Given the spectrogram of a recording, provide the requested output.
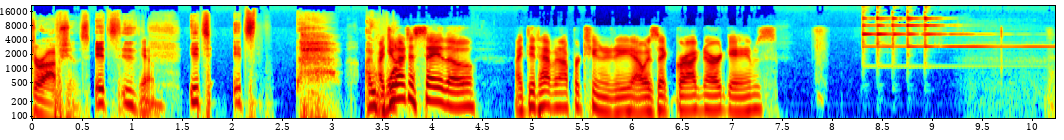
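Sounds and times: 
speech: 0:00.0 - 0:08.0
bell ringing: 0:08.3 - 0:10.2.

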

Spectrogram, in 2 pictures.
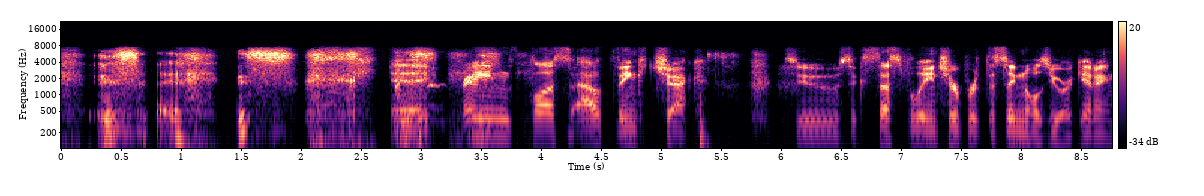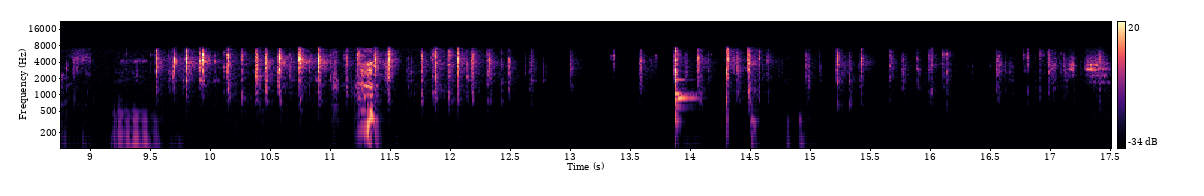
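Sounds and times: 
speech: 0:00.3 - 0:09.7, 0:11.2 - 0:11.6
loud computer keyboard typing: 0:09.5 - 0:17.5.

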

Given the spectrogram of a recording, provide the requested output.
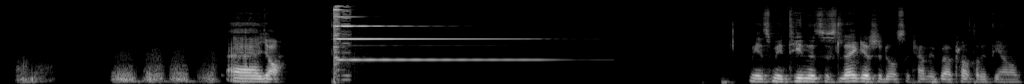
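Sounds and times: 
speech: 0:02.3 - 0:02.9, 0:07.5 - 0:10.2
bright bell strike ringing: 0:03.3 - 0:05.8.

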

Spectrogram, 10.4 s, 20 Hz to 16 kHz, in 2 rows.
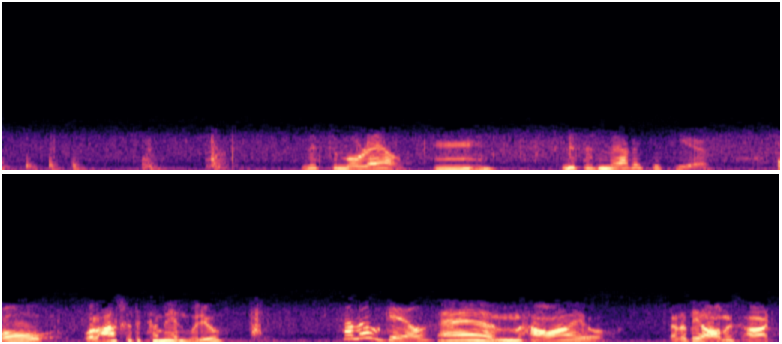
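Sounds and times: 
knocking on a door: 0:00.0 - 0:01.5
soft thuds: 0:00.0 - 0:01.7
faint hiss: 0:00.0 - 0:10.3
speech: 0:02.0 - 0:06.8, 0:07.4 - 0:10.3.

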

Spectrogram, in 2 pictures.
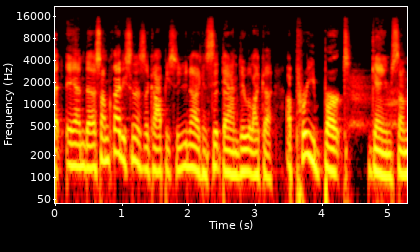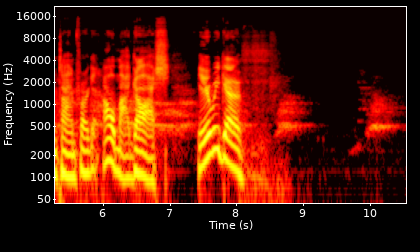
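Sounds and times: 
speech: 0:00.0 - 0:08.3
dog barking: 0:04.4 - 0:07.5, 0:08.6 - 0:09.2, 0:09.9 - 0:10.5.

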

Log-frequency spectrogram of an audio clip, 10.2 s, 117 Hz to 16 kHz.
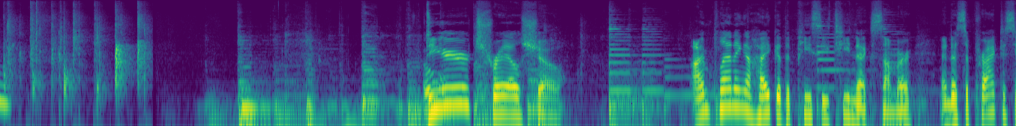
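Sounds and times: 
round of applause with steady hand clapping: 0:00.0 - 0:01.6
speech: 0:04.3 - 0:05.7, 0:06.9 - 0:10.1.

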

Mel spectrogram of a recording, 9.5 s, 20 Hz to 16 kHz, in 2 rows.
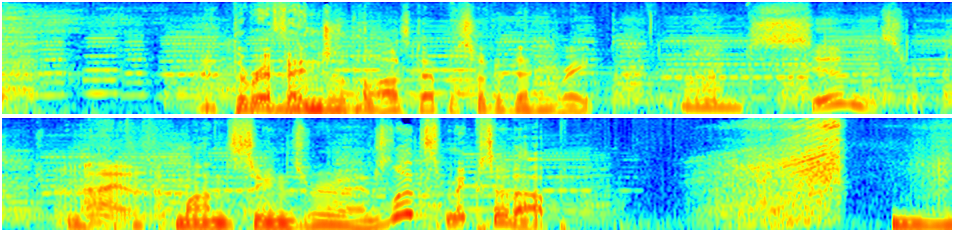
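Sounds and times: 
speech: 0:01.1 - 0:07.7, 0:09.2 - 0:09.4
zipper being pulled down: 0:08.1 - 0:09.0.

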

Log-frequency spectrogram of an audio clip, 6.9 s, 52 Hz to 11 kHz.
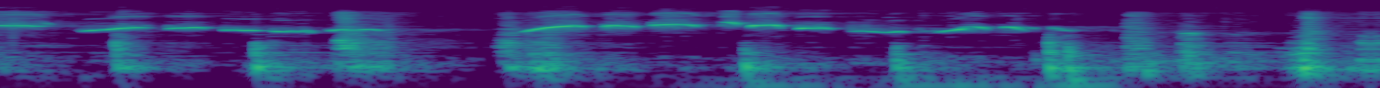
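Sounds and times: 
man whistling a slow tune: 0:00.0 - 0:02.0, 0:02.6 - 0:05.6
shuffling noises: 0:00.0 - 0:06.8
soft thuds: 0:00.1 - 0:06.8.

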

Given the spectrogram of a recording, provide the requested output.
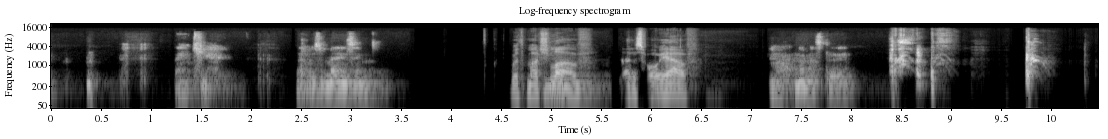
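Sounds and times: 
speech: 0:01.2 - 0:01.8, 0:02.5 - 0:03.4, 0:04.6 - 0:06.6, 0:07.2 - 0:09.1
person coughing: 0:08.4 - 0:09.0, 0:09.8 - 0:10.0.

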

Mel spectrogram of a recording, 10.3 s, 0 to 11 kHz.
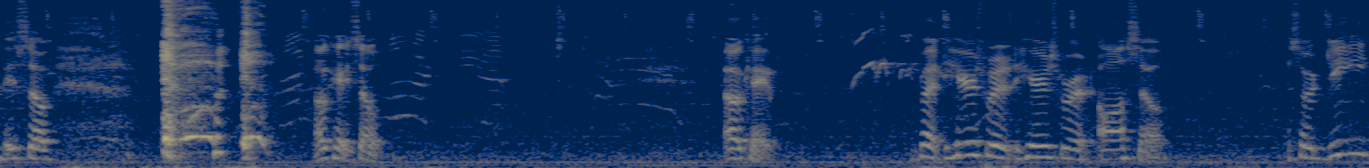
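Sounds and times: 
speech: 0:00.2 - 0:00.6, 0:01.2 - 0:03.0, 0:05.4 - 0:05.9, 0:06.9 - 0:08.8, 0:09.6 - 0:10.2
person coughing: 0:01.2 - 0:02.1.

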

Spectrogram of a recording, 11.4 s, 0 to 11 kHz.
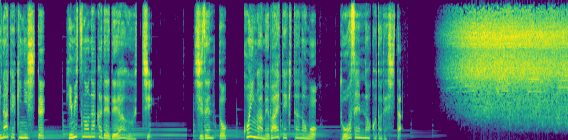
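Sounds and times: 
speech: 0:00.0 - 0:03.2, 0:03.9 - 0:08.1
stream of clear water hissing: 0:08.8 - 0:11.3.

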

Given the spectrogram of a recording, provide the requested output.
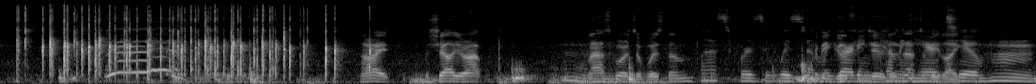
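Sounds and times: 
small crowd clapping: 0:00.0 - 0:03.8
speech: 0:00.6 - 0:00.9, 0:03.6 - 0:10.3
person whooping: 0:01.0 - 0:02.0.

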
